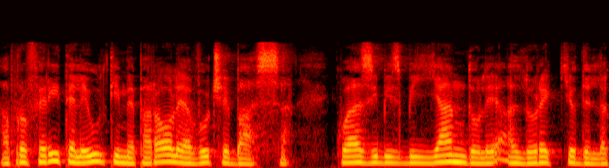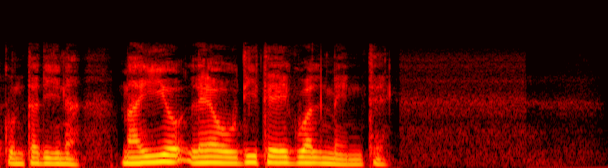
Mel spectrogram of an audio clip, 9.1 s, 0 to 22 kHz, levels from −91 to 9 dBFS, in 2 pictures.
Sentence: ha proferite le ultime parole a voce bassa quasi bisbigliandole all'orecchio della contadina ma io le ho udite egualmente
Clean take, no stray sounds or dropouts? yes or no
yes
